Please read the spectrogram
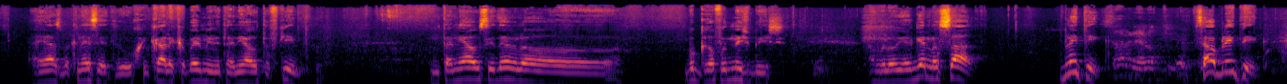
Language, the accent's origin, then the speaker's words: Hebrew; Jerusalem, Jerusalem District, Israel; also born or lived in Tiberias; לפני שאני טבריאני, אני ירושלמי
